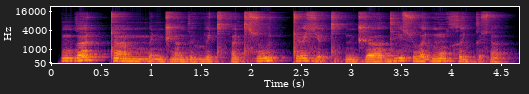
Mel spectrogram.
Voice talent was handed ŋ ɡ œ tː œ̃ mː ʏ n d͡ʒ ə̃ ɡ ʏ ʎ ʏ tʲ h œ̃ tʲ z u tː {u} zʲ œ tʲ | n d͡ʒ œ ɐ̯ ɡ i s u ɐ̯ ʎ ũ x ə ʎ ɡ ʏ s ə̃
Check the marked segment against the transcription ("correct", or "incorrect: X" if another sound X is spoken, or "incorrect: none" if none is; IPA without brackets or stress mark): incorrect: ʏ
